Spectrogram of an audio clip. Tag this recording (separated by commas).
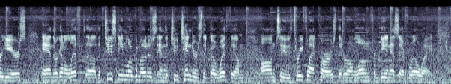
Heavy engine (low frequency), Music, Speech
